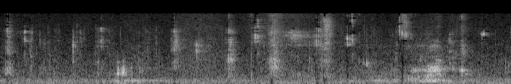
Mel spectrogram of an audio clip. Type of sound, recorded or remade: recorded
